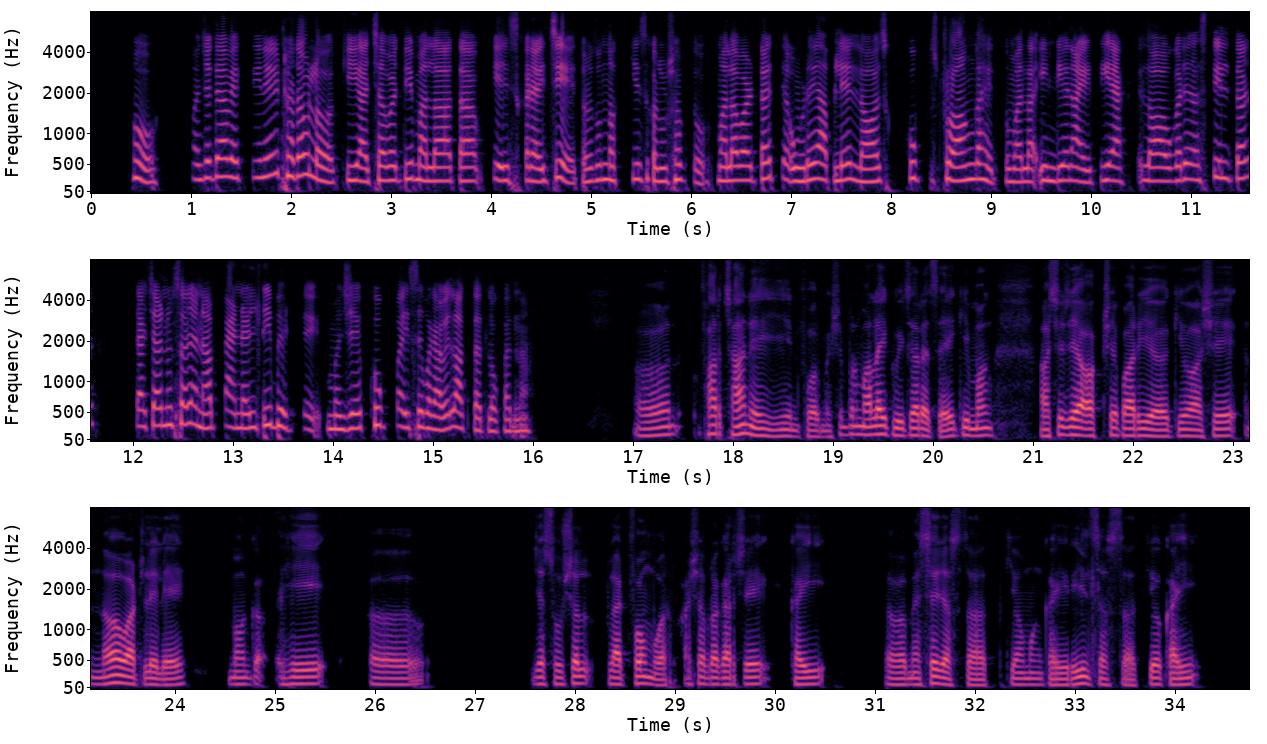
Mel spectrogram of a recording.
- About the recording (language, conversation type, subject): Marathi, podcast, तरुणांची ऑनलाइन भाषा कशी वेगळी आहे?
- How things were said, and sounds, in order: in English: "इंडियन आयटी ॲक्ट लॉ"; in English: "पॅनल्टी"; in English: "प्लॅटफॉर्मवर"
